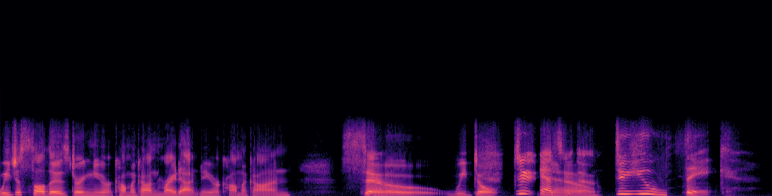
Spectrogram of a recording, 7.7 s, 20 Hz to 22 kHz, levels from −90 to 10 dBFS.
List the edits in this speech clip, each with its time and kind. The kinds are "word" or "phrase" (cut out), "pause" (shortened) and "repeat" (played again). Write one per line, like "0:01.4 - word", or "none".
0:05.4 - word
0:06.1 - pause
0:06.7 - word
